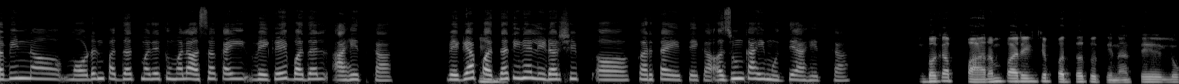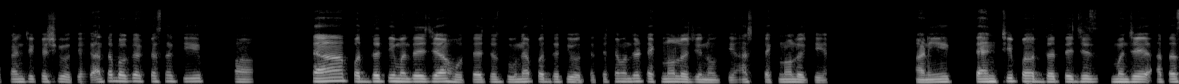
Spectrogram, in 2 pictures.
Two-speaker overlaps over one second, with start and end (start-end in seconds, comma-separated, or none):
none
